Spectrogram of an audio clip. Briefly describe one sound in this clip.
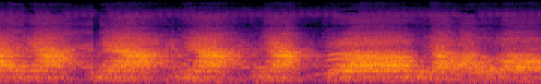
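A crowd of people chants a prayer together in a slow, rising and falling rhythm outdoors.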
